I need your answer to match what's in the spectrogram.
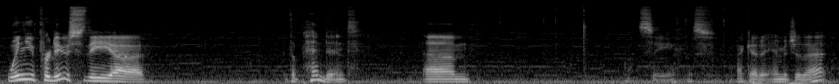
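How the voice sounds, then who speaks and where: A man serving as game master, narrating a tabletop game casually in a halting, improvised way. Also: mid-range voice, faint music behind.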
